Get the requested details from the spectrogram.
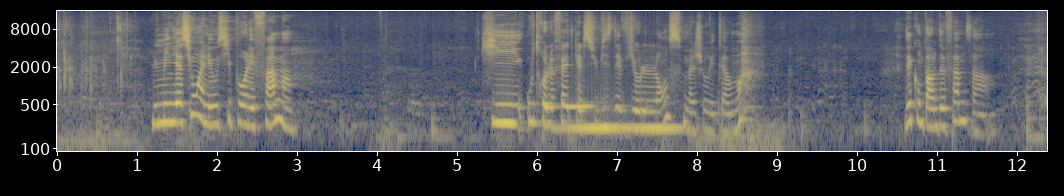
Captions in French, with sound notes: L'humiliation l'est aussi pour les femmes, qui outre le fait [bruit de larsen] qu'elles subissent des violences majoritairement. Dès qu'on parle de femmes ça...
